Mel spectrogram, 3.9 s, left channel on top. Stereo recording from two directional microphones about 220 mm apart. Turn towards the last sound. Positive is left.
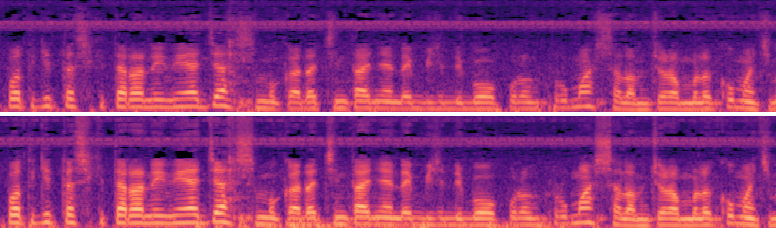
turn(degrees=-30)  # may be behind; listen again after turning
